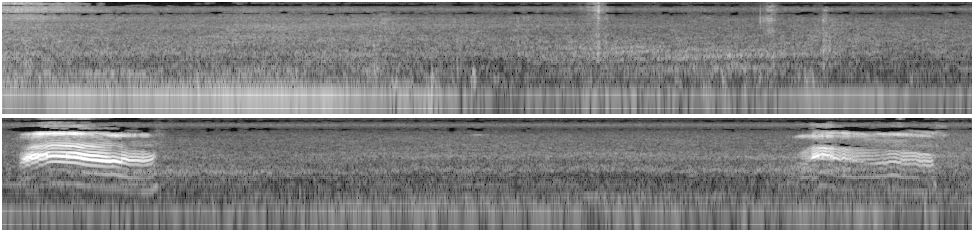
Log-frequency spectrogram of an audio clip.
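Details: After a few seconds of low humming tones, a cat lets out two sharp, wavering meows several seconds apart, the first the louder of the two.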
